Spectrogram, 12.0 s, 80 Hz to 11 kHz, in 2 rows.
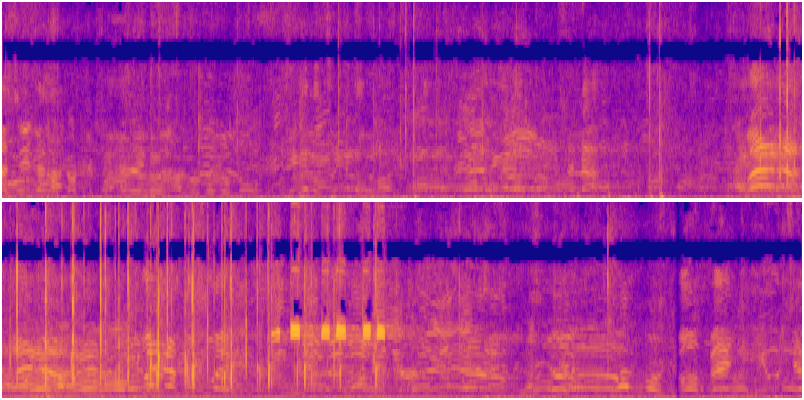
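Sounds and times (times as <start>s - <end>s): wind rumble on microphone: 0.0s - 7.0s.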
